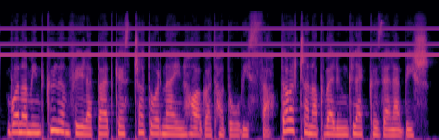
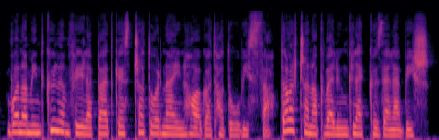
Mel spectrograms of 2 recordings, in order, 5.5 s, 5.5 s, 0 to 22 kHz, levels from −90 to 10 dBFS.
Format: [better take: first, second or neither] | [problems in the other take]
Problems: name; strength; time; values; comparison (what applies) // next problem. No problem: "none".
second | high-pitched whine; loud; throughout; 4.5 kHz, 7 dB below the speech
